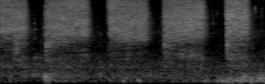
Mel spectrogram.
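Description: Pam cooking spray coating the inside of a Lone Star Grillz cabinet pellet smoker, five quick aerosol hisses in a steady rhythm, close and alone.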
